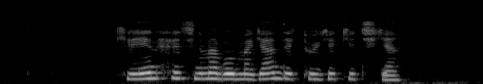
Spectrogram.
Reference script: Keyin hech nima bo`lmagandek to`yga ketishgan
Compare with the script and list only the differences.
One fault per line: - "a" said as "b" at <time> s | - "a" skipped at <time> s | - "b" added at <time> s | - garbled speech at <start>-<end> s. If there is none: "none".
none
